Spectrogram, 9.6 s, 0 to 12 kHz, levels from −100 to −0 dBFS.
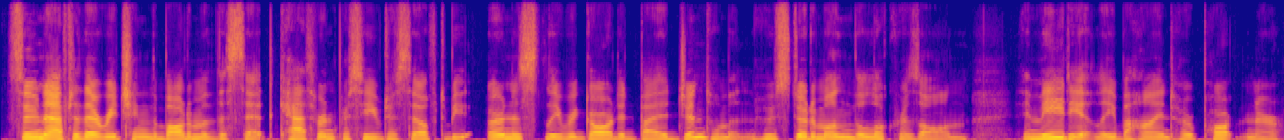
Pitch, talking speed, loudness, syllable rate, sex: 195 Hz, 180 wpm, -21 LUFS, 5.8 syllables/s, female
